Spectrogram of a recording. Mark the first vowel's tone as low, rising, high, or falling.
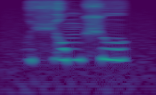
high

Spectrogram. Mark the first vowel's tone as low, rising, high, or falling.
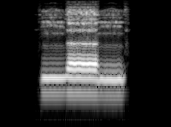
low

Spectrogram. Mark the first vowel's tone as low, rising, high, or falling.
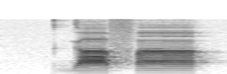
low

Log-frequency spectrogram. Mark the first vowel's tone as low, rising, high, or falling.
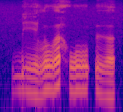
low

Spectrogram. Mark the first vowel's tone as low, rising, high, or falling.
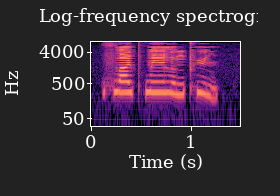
high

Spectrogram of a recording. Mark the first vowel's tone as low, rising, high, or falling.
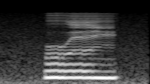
high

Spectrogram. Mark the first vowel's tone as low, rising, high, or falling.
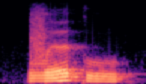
rising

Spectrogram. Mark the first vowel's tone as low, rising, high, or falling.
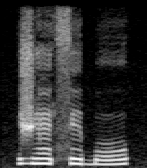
falling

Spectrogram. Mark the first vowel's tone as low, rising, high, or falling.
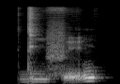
low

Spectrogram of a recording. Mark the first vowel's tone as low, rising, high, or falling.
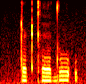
low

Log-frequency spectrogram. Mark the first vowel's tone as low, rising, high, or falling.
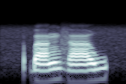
rising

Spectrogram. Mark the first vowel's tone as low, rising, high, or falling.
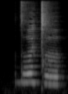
high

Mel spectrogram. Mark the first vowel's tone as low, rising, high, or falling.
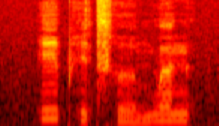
high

